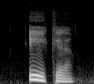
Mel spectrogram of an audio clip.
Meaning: third-person singular single-possession possessive of ék
- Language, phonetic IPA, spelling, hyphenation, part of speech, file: Hungarian, [ˈeːkɛ], éke, éke, noun, Hu-éke.ogg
